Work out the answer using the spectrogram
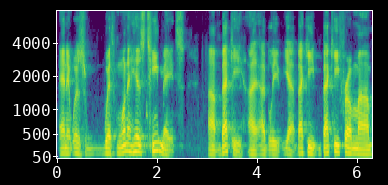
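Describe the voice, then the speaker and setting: A man with a low voice and a drawl tells a spooky story at an easy pace. He is laid-back and loose, and fills his sentences with "you know" and "like". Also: animated, unhurried. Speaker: paranormal investigator. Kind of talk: casual storytelling.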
